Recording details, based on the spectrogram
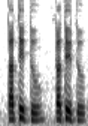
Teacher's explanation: তাতিতু তাতিতু এভাবে জিহ্বার আগা উপরে দুই দাঁতের গোড়ায় লাগবে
